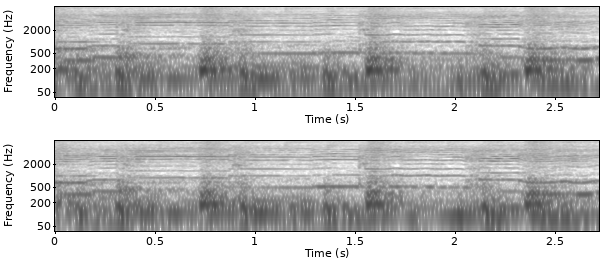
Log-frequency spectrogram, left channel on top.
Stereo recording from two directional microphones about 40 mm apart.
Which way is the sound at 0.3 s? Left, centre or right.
Centre.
